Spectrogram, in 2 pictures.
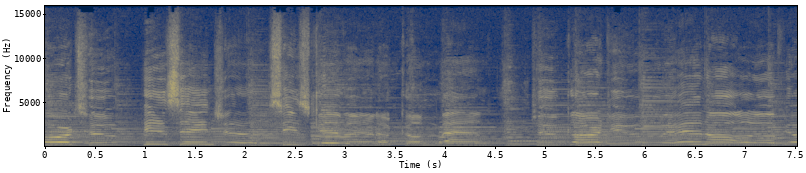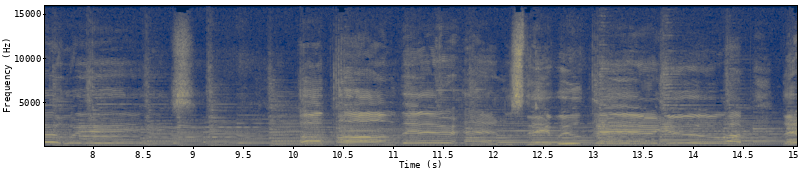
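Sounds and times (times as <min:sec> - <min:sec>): acoustic guitar: 0:00.0 - 0:15.0
person singing a hymn: 0:00.0 - 0:15.0.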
